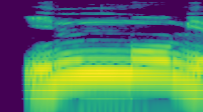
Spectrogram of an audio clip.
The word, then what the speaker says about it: 잇몸: 몸이 라고스 있음에도 불구하고 우리는 발음을 어떻게 바른 만 하면 잇몸이 라고 발음 한다는 것이죠 잇몸 이 말인즉슨 이 이라는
